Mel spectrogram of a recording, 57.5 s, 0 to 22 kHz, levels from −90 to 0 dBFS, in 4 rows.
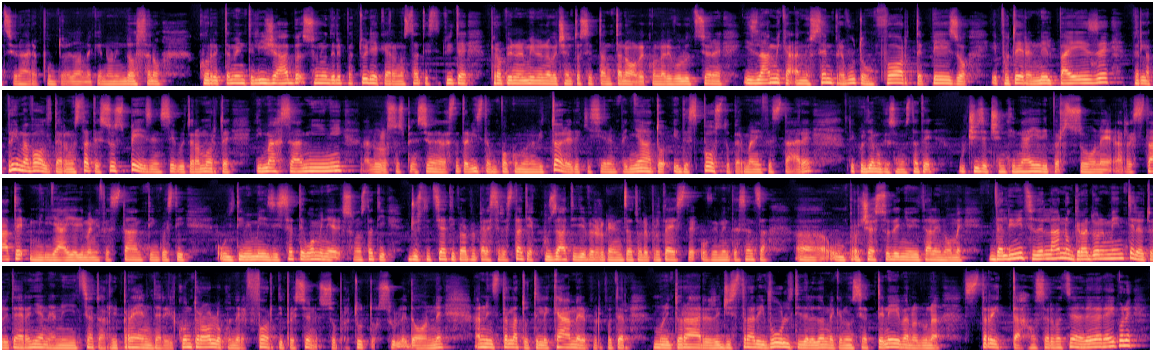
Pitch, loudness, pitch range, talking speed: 140 Hz, -19 LUFS, 130-155 Hz, 155 wpm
